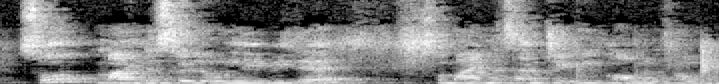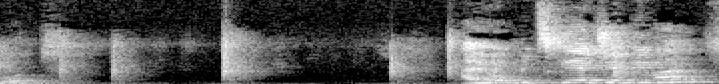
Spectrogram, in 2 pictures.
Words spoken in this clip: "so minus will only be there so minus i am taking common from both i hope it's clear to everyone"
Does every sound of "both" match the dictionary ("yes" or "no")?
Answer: no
